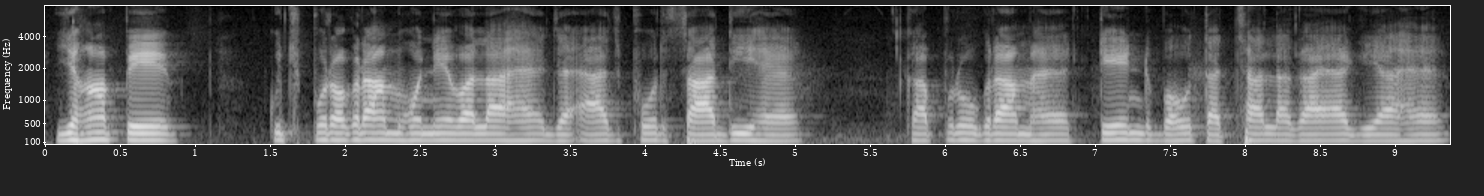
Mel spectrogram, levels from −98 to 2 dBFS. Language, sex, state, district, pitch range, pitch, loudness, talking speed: Hindi, male, Bihar, Bhagalpur, 135-145 Hz, 140 Hz, -19 LUFS, 135 wpm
